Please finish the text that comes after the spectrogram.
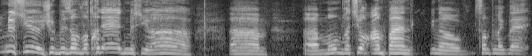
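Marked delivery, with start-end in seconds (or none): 0.0-6.2 high-pitched, careful beginner French; halting French. Retold or imitated. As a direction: stumble through schoolbook French to a stranger. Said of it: "the best ability of my French".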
